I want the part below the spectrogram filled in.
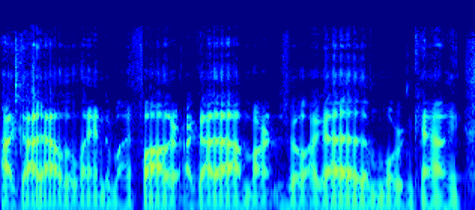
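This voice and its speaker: A very fast man's voice with an American accent: very deep and low in pitch, bright and sharp in tone, monotone and flat, on a very clean recording with a silent background. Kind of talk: testimony and sermon-style preaching. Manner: earnest, halting with fillers.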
